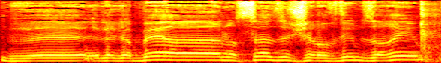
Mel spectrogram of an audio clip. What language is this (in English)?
Hebrew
